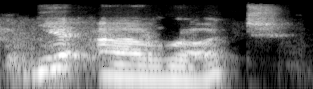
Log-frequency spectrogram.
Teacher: So the ayin is completely silent. You just have the ah sound, but you have that Y there.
